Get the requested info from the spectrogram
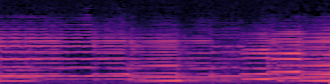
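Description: A string section playing a slow passage of held, overlapping bowed notes, with the low cello line and the upper parts changing pitch every half second to a second.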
